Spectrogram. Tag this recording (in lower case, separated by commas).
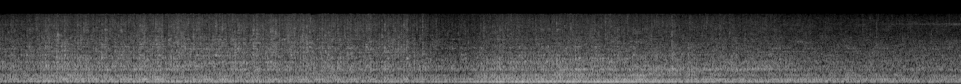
speedboat acceleration, motorboat, vehicle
